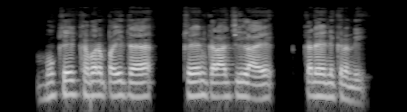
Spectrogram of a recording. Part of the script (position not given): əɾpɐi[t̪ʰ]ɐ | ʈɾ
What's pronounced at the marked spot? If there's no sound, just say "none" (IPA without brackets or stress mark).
t̪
